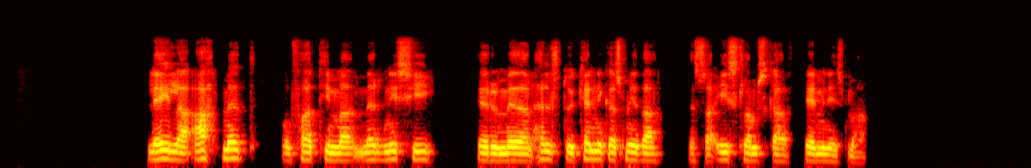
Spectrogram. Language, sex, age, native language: Icelandic, male, 40-49, Icelandic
